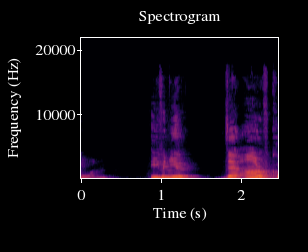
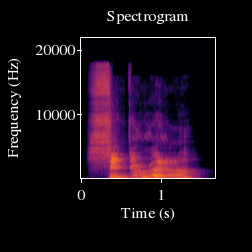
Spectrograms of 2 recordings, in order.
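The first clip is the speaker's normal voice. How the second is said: a high, slow, outraged cry of the name; shocked shriek; 5 dB louder, slower than usual. Acted. Queen hearing Cinderella named as fairest, shrieking in disbelief.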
